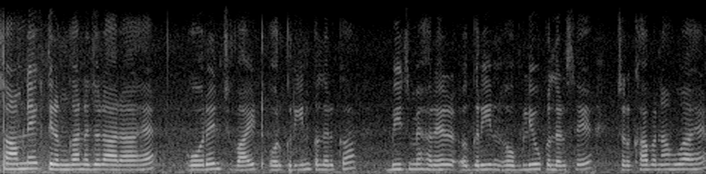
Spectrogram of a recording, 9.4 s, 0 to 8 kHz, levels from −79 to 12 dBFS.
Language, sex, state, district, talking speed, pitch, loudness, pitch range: Hindi, female, Haryana, Jhajjar, 165 wpm, 220 Hz, -18 LUFS, 210-235 Hz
